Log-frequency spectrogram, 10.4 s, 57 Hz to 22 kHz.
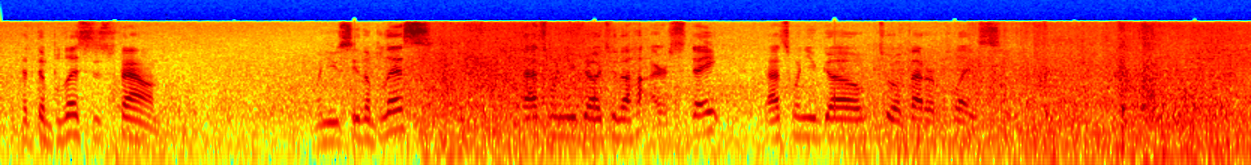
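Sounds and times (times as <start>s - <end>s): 
ocean surf at the beach: 0.0s - 10.4s
wind buffeting the microphone: 0.0s - 10.4s
speech: 0.2s - 1.5s, 2.6s - 8.8s.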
